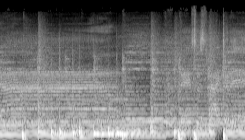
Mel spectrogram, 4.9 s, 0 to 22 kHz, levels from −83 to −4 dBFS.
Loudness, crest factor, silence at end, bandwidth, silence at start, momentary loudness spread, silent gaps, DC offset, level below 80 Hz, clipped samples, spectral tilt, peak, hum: -12 LUFS; 12 dB; 0 s; 16 kHz; 0 s; 5 LU; none; under 0.1%; -24 dBFS; under 0.1%; -5.5 dB/octave; 0 dBFS; none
